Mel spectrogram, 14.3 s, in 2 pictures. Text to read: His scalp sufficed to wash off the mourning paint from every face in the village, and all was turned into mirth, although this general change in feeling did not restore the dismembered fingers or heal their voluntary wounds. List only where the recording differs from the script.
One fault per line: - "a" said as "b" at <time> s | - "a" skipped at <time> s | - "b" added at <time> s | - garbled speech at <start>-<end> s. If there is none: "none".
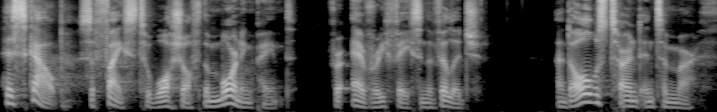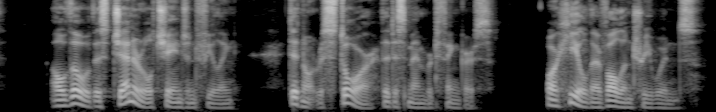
- "from" said as "for" at 3.3 s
